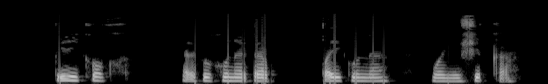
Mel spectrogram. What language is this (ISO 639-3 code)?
qvl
